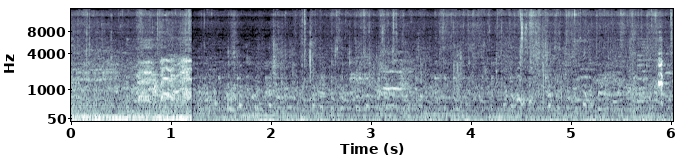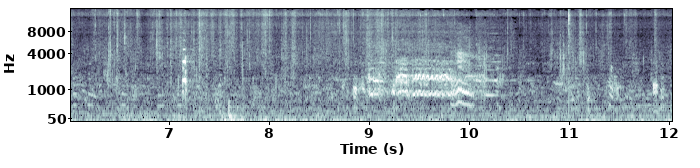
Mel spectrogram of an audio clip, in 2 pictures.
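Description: Free-range flock of chickens clucking and calling, with a rooster crowing once near the end. A low rumble stops abruptly about a second in, and two brief sharp calls stand out in the middle.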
